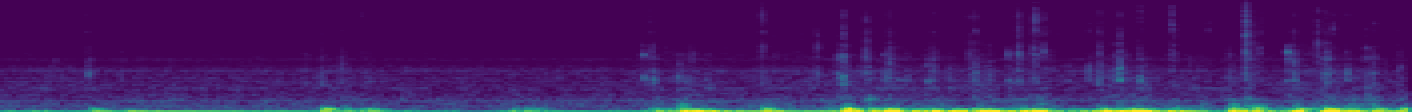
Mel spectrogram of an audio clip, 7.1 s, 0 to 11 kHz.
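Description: Rapid clattering keystrokes on a computer keyboard while text is edited in Microsoft Word 2019, close and steady throughout with a brief lull before busier bursts of typing in the second half.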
